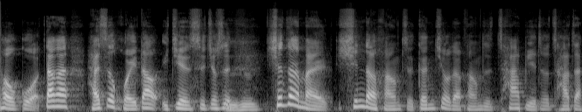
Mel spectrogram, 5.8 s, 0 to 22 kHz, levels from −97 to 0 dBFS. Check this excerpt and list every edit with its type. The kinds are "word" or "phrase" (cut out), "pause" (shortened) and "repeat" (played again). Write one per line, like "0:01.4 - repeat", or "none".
0:03.3 - pause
